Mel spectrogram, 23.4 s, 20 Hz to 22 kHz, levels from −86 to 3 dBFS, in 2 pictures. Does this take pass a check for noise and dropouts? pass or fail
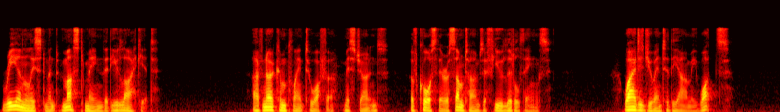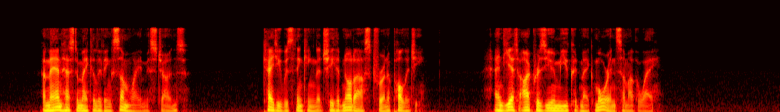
pass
